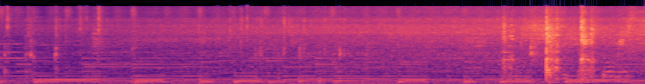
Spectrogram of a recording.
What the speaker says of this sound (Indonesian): Kita tumis-tumis.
